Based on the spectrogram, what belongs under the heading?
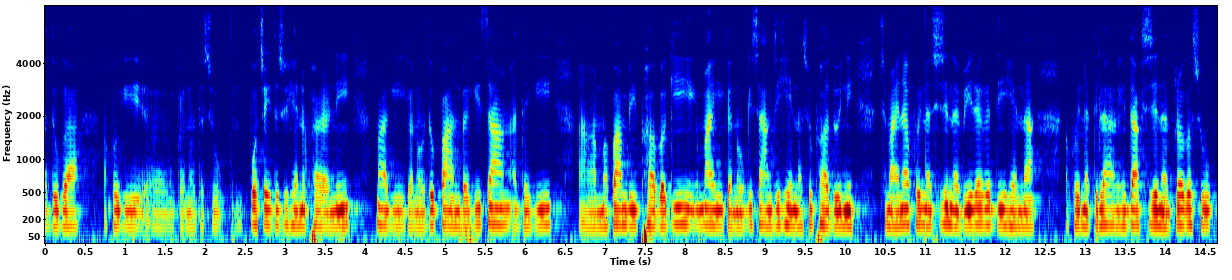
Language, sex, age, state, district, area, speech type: Manipuri, female, 45-60, Manipur, Tengnoupal, rural, spontaneous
